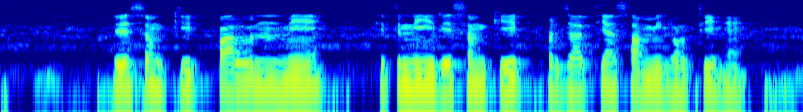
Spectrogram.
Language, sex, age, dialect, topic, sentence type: Hindi, male, 25-30, Marwari Dhudhari, agriculture, statement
